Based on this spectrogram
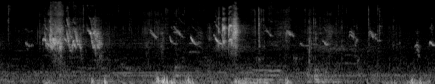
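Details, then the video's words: Baby chickens, buff chicks, chirping together: many quick descending high peeps overlapping, with loud bursts, some low thumps and soft clucking underneath. "Adorable Chicks Sound | Beautiful Chicks Chirping Sound"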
